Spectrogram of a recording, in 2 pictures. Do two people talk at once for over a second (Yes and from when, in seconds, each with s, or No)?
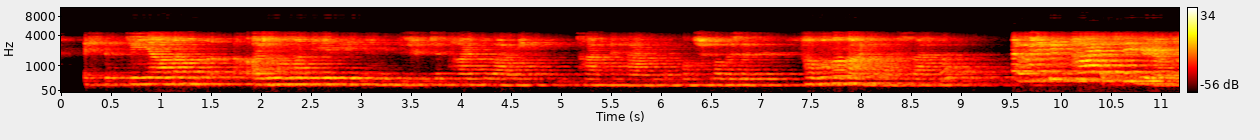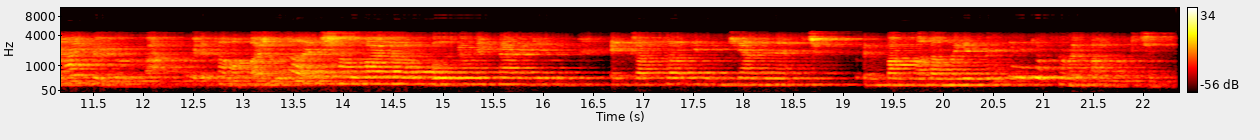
No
